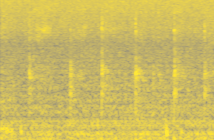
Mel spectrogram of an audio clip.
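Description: Chalk on a blackboard as it writes: a few faint, short ticks over low room hiss.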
